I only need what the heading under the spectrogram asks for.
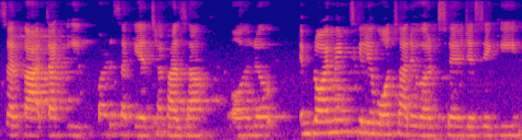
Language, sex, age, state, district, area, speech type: Hindi, female, 18-30, Rajasthan, Jodhpur, urban, spontaneous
